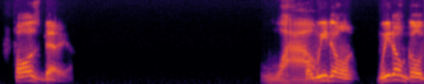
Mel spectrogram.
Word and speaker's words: Forsberg: Peter Forsberg in Swedish is actually Forsberg.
